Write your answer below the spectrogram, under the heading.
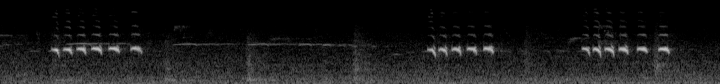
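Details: Three bursts of bright, slightly slurred whistles, each a rapid run of five or six notes, come from a female Garrulax chinensis lugens used to spur males into singing, with quiet gaps and a thin steady tone between bursts.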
